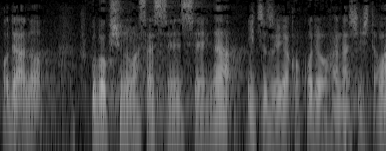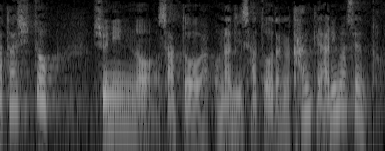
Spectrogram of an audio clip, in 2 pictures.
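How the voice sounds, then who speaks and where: Male senior pastor, sermon delivery, animated storyteller with a lively pitch, church hall. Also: brisk. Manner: expressive storyteller, animated asides. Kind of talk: sermon with opening prayer.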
